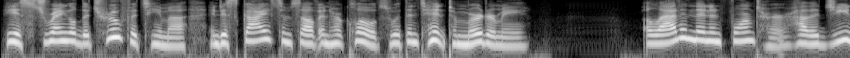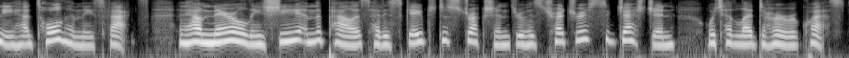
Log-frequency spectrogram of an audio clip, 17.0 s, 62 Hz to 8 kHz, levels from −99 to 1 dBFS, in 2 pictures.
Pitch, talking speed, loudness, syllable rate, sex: 225 Hz, 175 wpm, -18 LUFS, 5.2 syllables/s, female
